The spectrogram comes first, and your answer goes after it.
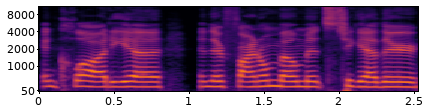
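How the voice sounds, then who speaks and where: A fairly slow voice with an American accent on a very clean recording with a silent background. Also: woman. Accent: southern US, thick when angry. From US South. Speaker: streamer. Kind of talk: casual chat. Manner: animated.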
